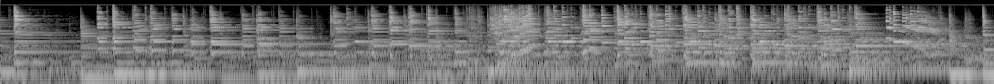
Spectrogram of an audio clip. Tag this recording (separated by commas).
playing harp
